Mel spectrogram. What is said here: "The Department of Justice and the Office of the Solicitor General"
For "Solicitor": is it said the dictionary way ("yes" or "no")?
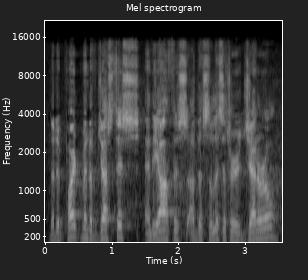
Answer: yes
